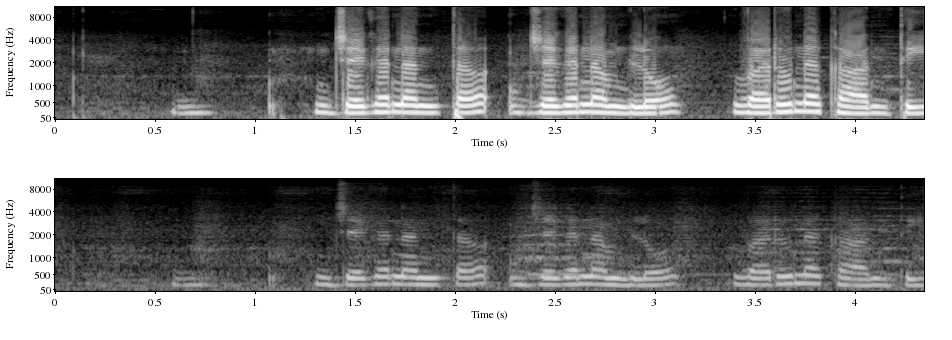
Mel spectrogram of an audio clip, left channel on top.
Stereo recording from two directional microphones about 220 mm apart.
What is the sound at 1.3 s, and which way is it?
Speech, 50° left (ahead or behind).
